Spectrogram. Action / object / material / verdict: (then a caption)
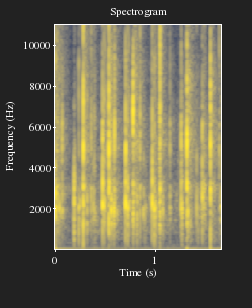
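shake / aerosol spray can with metal mixing ball / metal / none. An aerosol can of neutral (white) chocolate velvet spray is shaken, and the small mixing ball inside rattles with a rapid series of sharp, bright clacks. The can is shaken for a long time so the contents mix well and spray evenly.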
